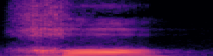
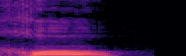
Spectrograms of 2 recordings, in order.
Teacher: والشفتين لا تعملان، لا نقول خو خا قا صا، ولا نقول صو، لا نستعمل الشفتين من أجل التفخيم، وإنما نبقيهما بوضعهما الصحيح.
